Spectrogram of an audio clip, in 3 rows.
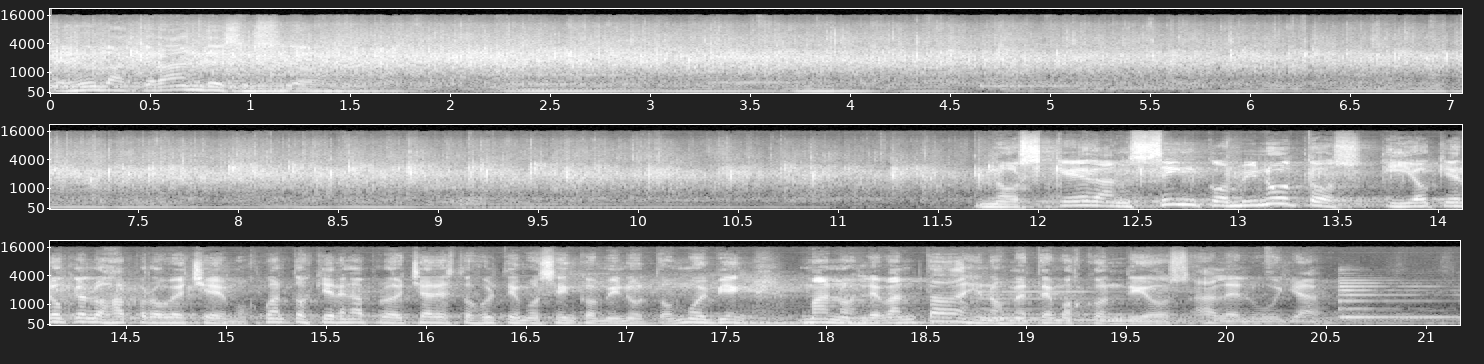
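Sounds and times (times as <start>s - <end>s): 
audience applause: 0.0s - 15.0s
speech: 0.4s - 1.6s, 11.7s - 20.6s.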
